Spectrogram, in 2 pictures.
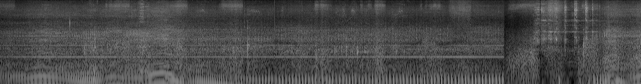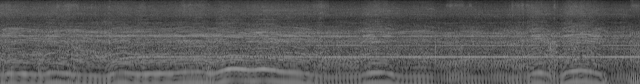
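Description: KTM Duke motorcycle ride over loose gravel on a hill road between Darjeeling and Gangtok, a continuous engine drone with rising and falling revs, briefly interrupted by a rough burst of wind or gravel noise.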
